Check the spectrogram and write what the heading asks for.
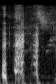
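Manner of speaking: laugh. Real, not acted. Dad laughs after spin.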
